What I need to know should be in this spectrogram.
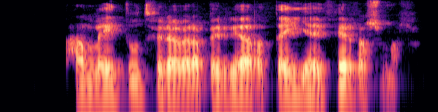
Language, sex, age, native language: Icelandic, male, 20-29, Icelandic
